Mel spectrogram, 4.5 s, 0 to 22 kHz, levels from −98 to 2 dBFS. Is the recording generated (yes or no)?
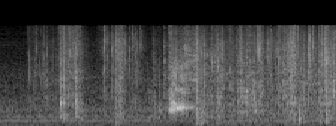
no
